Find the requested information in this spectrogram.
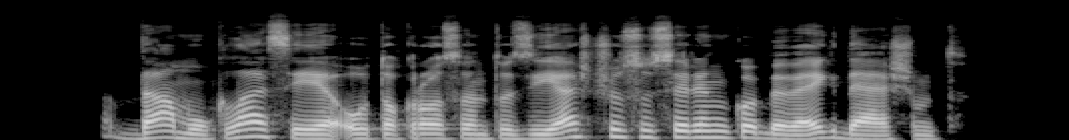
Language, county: Lithuanian, Vilnius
